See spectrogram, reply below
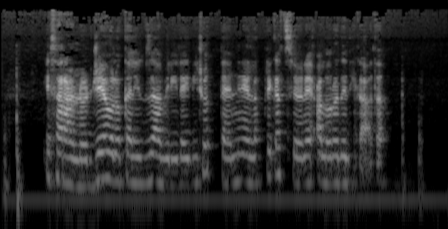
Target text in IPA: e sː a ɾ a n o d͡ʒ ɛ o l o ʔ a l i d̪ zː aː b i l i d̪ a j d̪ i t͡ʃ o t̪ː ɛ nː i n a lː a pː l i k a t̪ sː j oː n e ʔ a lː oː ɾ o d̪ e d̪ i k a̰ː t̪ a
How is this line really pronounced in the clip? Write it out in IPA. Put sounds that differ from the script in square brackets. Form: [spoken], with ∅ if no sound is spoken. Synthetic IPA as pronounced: e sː a ɾ a [nː] o d͡ʒ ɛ o l o [k] a l i d̪ zː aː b i l i d̪ a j d̪ i t͡ʃ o t̪ː ɛ nː i n [e] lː a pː l i k a t̪ sː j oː n e ʔ a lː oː ɾ o d̪ e d̪ i k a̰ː t̪ a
